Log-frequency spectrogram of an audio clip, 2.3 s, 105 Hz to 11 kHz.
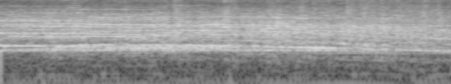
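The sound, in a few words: live esports audience cheering for Cloud9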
